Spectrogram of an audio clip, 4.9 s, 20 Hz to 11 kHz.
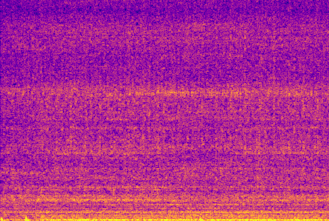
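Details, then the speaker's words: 2002 Chevy Avalanche 5.3L V8, warm idle: a smooth idle with a constant light tick on the left side and the check engine light on but not flashing. The owner suspects a cracked manifold, muffler or valve rollers. "but the light won't go off now and it's ticking all the time when you start up too just on the left"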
